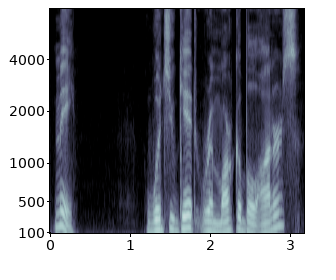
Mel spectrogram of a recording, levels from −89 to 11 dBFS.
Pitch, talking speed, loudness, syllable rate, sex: 130 Hz, 115 wpm, -16 LUFS, 4.7 syllables/s, male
